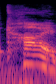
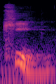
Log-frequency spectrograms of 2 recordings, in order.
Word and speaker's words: Chi: they can create the chi bleh well this is so if I mean the Greek letter that looks like an X and they pronounce it ki because that's kind of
